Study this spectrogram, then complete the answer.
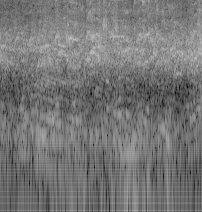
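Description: Adults talk in low voices in the background outdoors.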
